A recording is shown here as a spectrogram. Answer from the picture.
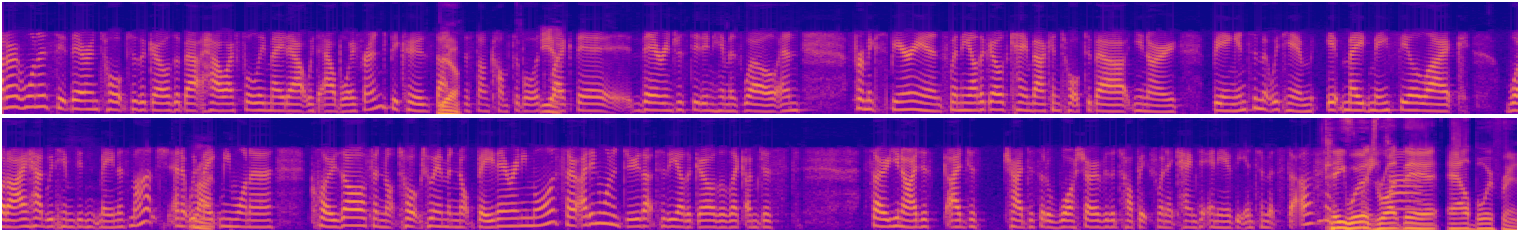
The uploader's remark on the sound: … decided to open the phones.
